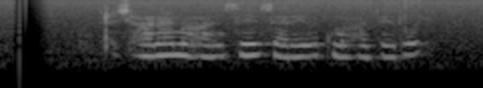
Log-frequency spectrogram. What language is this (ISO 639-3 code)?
sin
